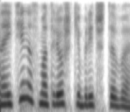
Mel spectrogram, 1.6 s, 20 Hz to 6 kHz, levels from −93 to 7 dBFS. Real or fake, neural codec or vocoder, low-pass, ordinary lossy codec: real; none; 5.4 kHz; MP3, 48 kbps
